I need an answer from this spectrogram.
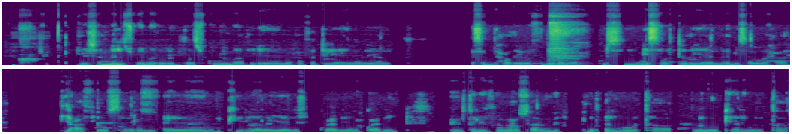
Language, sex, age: Somali, male, 18-24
